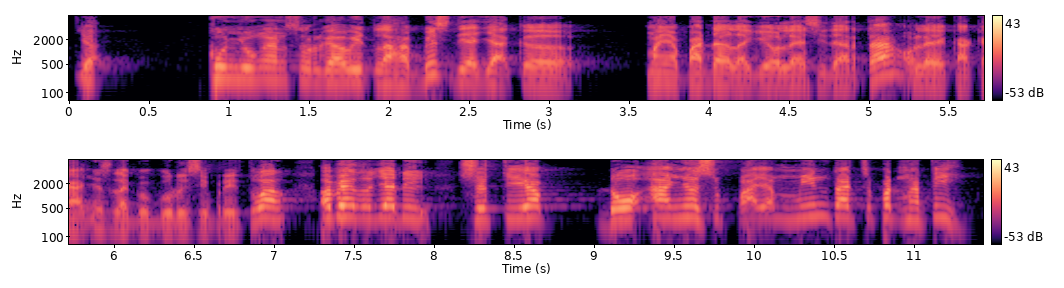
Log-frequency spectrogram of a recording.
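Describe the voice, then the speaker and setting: A man with a Sulawesi accent giving an animated storytelling sermon in a large hall. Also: high-pitched, normal speed. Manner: animated, switching into voices. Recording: long hall reverb.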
